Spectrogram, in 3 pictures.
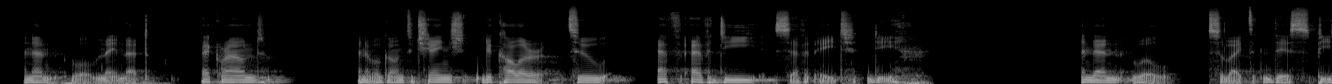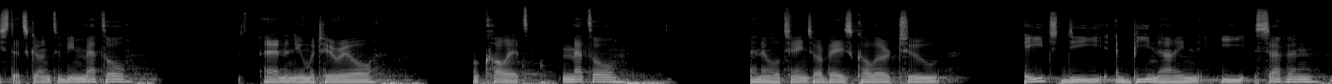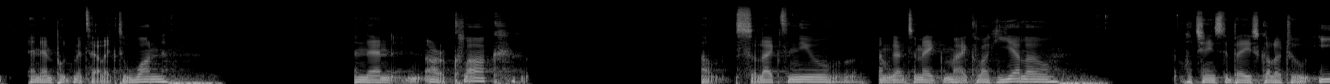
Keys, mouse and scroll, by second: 12.7 click, 16.2 click, 16.6-18.7 drag, 21.1 click, 27.3-31.3 drag, 32.4 click, 33.5-35.6 drag, 37.6 click.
